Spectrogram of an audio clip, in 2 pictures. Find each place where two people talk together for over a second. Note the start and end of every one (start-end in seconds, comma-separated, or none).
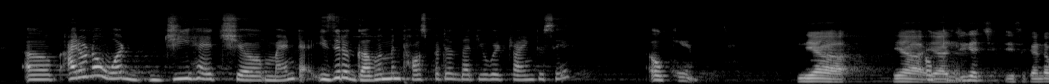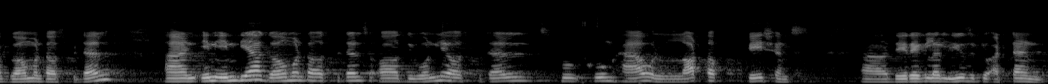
none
